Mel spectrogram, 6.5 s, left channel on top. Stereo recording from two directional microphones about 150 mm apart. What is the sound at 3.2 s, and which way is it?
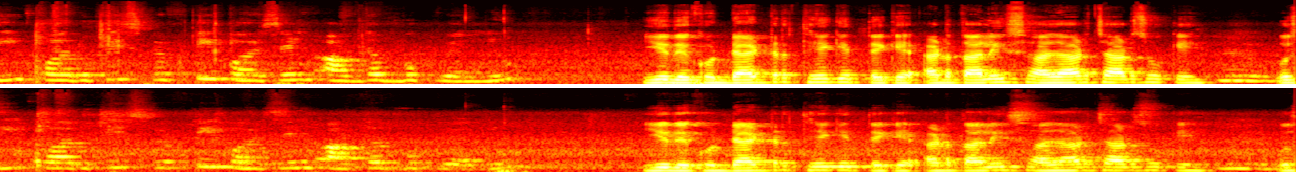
Speech, 65° left (ahead or behind).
